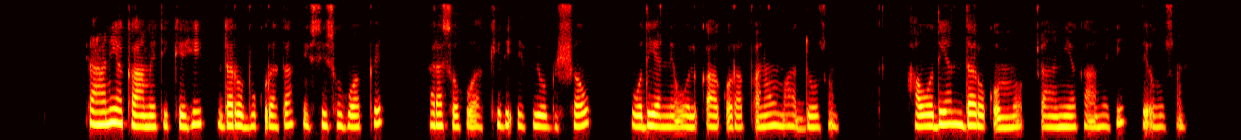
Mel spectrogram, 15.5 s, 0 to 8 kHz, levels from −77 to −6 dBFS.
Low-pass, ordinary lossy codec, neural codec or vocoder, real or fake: 7.2 kHz; MP3, 48 kbps; codec, 16 kHz, 8 kbps, FunCodec, trained on Chinese and English, 25 frames a second; fake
